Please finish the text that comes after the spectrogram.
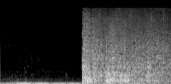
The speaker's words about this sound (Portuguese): Mas olha que feio o tempo, que temporal. Acho que vai faltar luz, hein?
